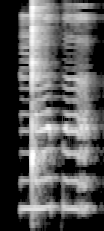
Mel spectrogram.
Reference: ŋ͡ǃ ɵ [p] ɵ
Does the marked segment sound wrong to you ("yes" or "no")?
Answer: no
